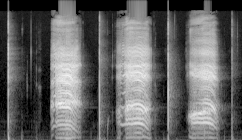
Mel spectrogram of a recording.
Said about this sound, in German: Und er fing an, mit den Ästen auf die Hexe einzuhauen. Und die Hexe schien sich wirklich zu winden unter diesem Gekloppe von dem bösen Baum.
